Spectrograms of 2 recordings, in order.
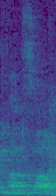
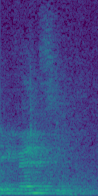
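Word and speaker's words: evansi: محدش يقول ايبانسار. في ناس بتقول ايبانسار هي ايبانسي. تريبانسوما ايبانسي دي اكتر تريبانسوما بتيجي في الجبال وبتعمل مرض اسمه السرف.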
